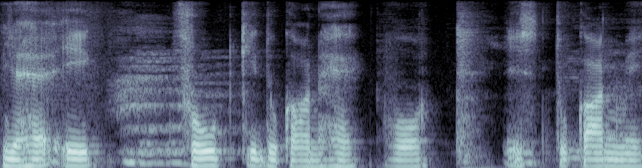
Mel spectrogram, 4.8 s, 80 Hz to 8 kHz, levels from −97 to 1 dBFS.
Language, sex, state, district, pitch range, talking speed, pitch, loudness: Hindi, male, Bihar, Vaishali, 115-125 Hz, 125 wpm, 120 Hz, -19 LUFS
